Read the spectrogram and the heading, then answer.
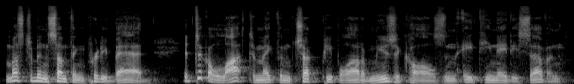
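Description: A man playing a genial, dithering young upper-class gentleman in a radio play, who narrates and stammers when pressed. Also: on the low side, lively intonation, brisk, breathy edge. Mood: mildly puzzled. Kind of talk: radio play acting with first-person narration.

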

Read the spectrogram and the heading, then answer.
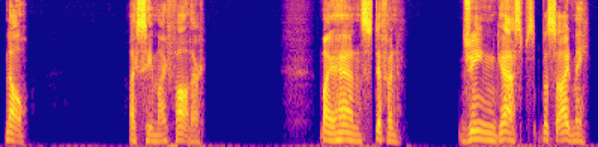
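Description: A man narrating a first-person horror story in a tense, deliberate, dramatic manner. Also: mid-range voice, bright, forceful tone, dry recording, clean studio sound.

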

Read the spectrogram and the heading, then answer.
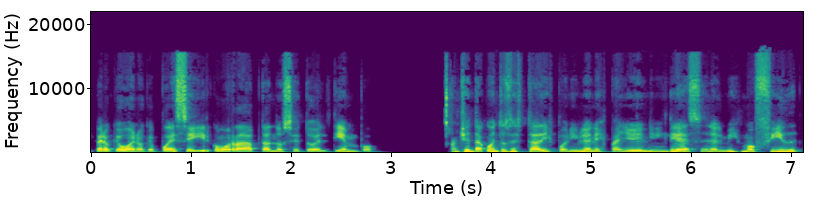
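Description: A woman's voice: mid-range voice, dry recording, studio quality. A woman explains her work conversationally in an interview, reflectively searching for precise words. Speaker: podcast fiction producer, interview guest.

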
